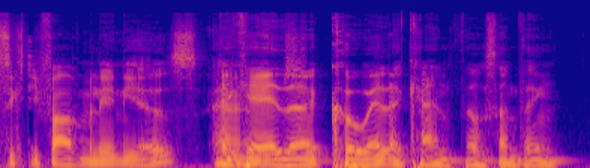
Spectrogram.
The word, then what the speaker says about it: coelacanth: something strange it's silicon the pronunciation like the phonetic pronunciation is is legitimately s-e-e-l dash u h dash k-a-n-t-h c-l so now the coelacanth the the reason why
